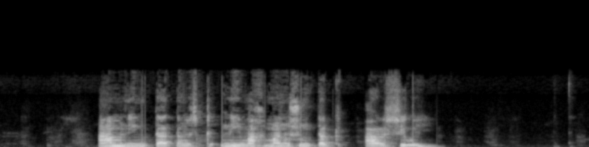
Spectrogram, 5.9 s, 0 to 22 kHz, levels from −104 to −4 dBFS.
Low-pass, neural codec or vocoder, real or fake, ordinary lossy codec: 10.8 kHz; none; real; Opus, 24 kbps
